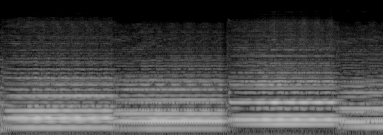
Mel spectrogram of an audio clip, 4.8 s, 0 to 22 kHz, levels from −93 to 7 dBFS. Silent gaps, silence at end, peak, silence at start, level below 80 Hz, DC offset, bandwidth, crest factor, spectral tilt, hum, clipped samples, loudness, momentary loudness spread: none; 0 s; -12 dBFS; 0 s; -68 dBFS; under 0.1%; 12.5 kHz; 12 dB; -7.5 dB/octave; none; under 0.1%; -25 LUFS; 5 LU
